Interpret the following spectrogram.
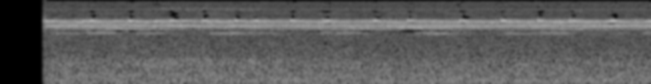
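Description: Steady, high-pitched insect chirring with a faint regular pulse, starting about half a second in after a brief silence.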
